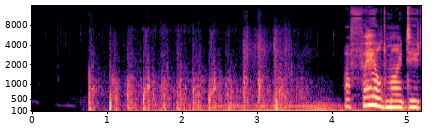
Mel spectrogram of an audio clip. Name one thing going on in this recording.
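Footsteps run over soft ground.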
